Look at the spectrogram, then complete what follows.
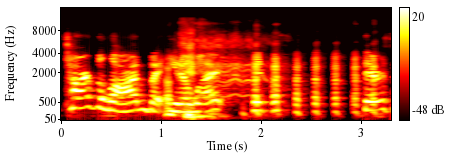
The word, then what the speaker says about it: Tar Valon: called the flame of tar valentin i probably butchered that that's tar valon but you know what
